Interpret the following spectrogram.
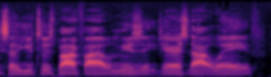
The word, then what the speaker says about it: Jaris.wav: So YouTube, Spotify, Apple Music, Jaris.wav. No E on the wave. And Jaris rhymes with Paris.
